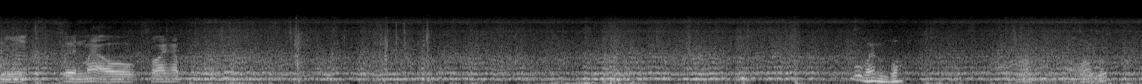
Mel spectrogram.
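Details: Humming of Asian honey bees on a 2022 season honey hunt, a constant low buzz running the whole time, interrupted by short bursts of a man talking at the beginning and near the end.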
